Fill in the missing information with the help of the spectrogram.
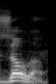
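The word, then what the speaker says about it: Xolo: It's Zolo. Zolo. Zolo. That's a crazy ass name. It's just an X with the Olo.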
